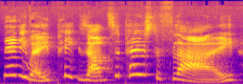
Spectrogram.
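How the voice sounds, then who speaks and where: A woman voicing a small bird who longs to fly, squeaky, wistful and easily excited. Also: moderate pace.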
